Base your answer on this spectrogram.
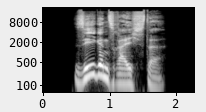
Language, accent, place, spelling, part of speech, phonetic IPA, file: German, Germany, Berlin, segensreichste, adjective, [ˈzeːɡn̩sˌʁaɪ̯çstə], De-segensreichste.ogg
- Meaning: inflection of segensreich: 1. strong/mixed nominative/accusative feminine singular superlative degree 2. strong nominative/accusative plural superlative degree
